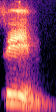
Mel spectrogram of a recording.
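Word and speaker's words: س: ঝা সিন সিন না সিন এটা দন্তস দিয়ে সিন এটা হলো সিন হ্যাঁ দন্তস দিয়ে সিন একটু বাতাস বের হবে আগেই সিন এরকম সিন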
